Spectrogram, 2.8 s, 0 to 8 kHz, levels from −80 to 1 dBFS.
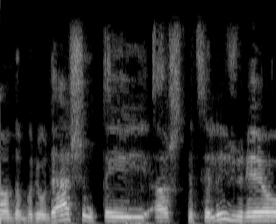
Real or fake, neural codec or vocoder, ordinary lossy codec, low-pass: real; none; AAC, 48 kbps; 7.2 kHz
